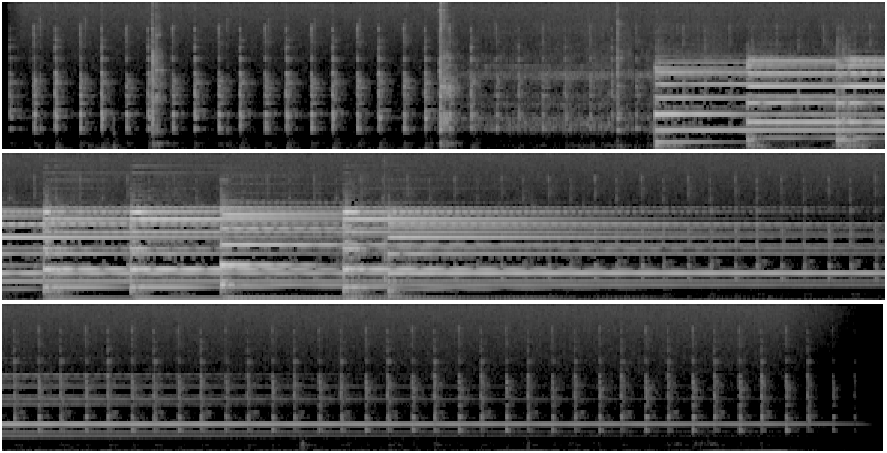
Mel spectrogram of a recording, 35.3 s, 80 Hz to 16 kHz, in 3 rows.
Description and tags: clock-tick-bell
Big old clock ticking, then starts to ring song as on every half a hour. Recorded on Zoom H4n using RØDE NTG2 Microphone. Bit compression added.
